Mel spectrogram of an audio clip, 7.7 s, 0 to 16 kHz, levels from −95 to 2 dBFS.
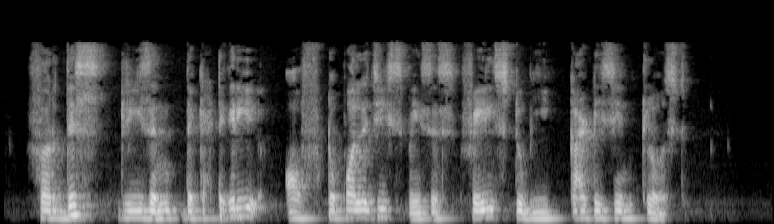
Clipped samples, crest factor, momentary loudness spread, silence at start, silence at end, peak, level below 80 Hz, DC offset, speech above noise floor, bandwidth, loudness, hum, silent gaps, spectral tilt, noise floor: under 0.1%; 18 dB; 7 LU; 0.3 s; 0.9 s; -2 dBFS; -48 dBFS; under 0.1%; 50 dB; 8 kHz; -20 LUFS; none; none; -5.5 dB/octave; -70 dBFS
